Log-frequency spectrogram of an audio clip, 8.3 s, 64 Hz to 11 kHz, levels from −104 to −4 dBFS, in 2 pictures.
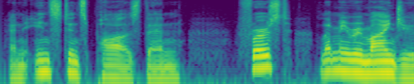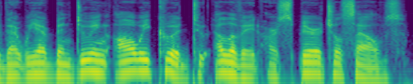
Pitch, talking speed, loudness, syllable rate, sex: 110 Hz, 160 wpm, -18 LUFS, 4.4 syllables/s, male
